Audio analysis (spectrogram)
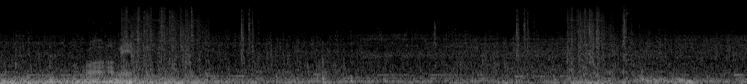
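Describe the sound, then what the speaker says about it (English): Sustained suppressive gunfire rattles through a Star Citizen firefight in dense overlapping bursts, with sharper volleys standing out around the start and near the end, all set against a continuous roar of battle. "One's got some suppressive fire, I reckon"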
